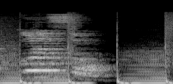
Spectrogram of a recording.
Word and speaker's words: corazón: Por ejemplo, la palabra corazón. La palabra corazón, la mayor fuerza de voz que trae en la sílaba son.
